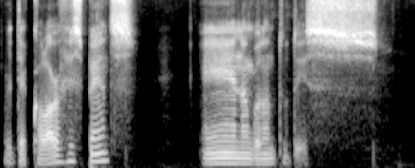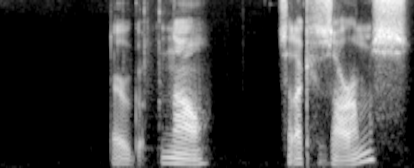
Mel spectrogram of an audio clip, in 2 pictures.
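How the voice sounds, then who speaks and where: A man's voice: low-pitched, expressive, takes it slowly, gravelly, long pauses, no echo, studio quality. A man casually talking through his digital art work on a livestream, murmuring each step as he goes. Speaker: streamer making a visual novel. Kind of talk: casual livestream commentary while drawing.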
